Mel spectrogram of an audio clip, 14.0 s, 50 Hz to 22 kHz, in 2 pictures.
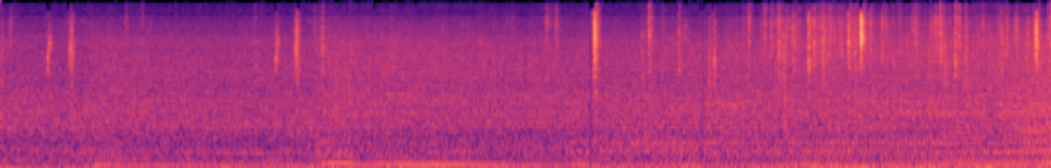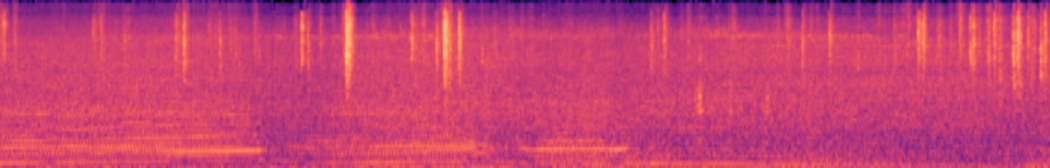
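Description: A Ferrari 360 Challenge Stradale engine heard from inside the car through a sharp turn: loud, continuous engine drone that falls off, then rises in revs with stepped gear changes midway, and settles back to a steady hum.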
